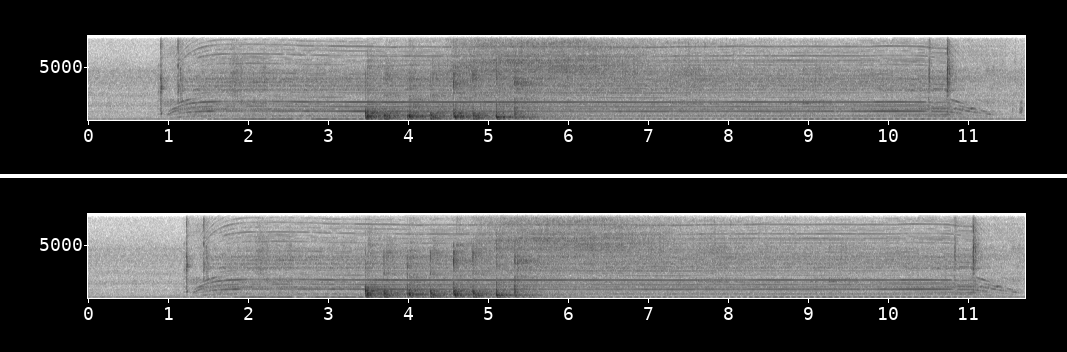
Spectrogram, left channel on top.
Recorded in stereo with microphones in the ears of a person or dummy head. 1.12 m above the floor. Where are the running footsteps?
10° right (ahead or behind), 1.1 m.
